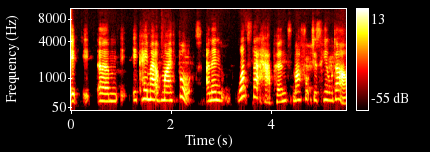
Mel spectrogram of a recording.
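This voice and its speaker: A normal speaking voice from a woman, fairly high-pitched, with lively intonation, big swings in loudness, a moderate pace and a dry, close sound with no echo. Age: 60s. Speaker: participant sharing health experience. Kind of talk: testimony.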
